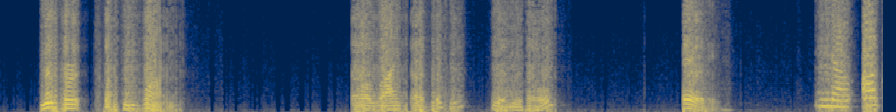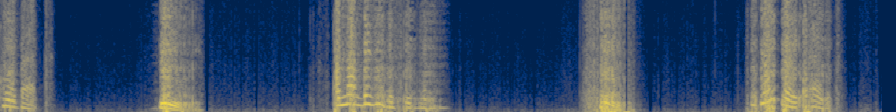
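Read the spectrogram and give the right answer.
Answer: A: No, I'll call back.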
